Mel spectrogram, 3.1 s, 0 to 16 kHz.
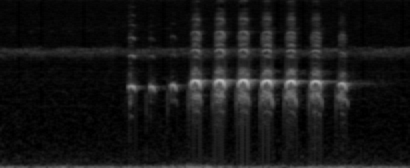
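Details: At a camera-watched osprey nest on 21 August 2020, the bird refuses to part with its flounder: three soft whistled notes, then seven loud, ringing chirps delivered evenly in about a second.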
